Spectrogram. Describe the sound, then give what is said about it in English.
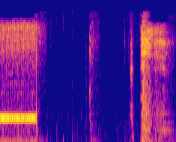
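Cell phone being dialed: a loud steady tone cuts off abruptly, followed after quiet by a few short tone bursts and a longer burst near the end. “Now I'm trying your cell phone now.”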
